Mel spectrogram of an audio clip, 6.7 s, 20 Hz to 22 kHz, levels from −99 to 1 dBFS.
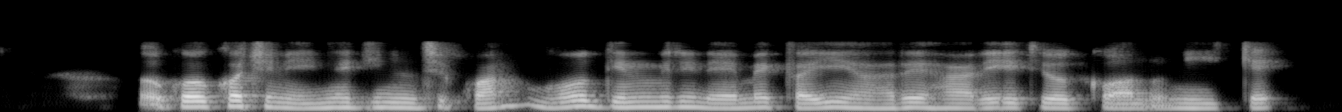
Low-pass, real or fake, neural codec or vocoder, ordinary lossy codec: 5.4 kHz; fake; codec, 24 kHz, 0.9 kbps, WavTokenizer, large speech release; none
